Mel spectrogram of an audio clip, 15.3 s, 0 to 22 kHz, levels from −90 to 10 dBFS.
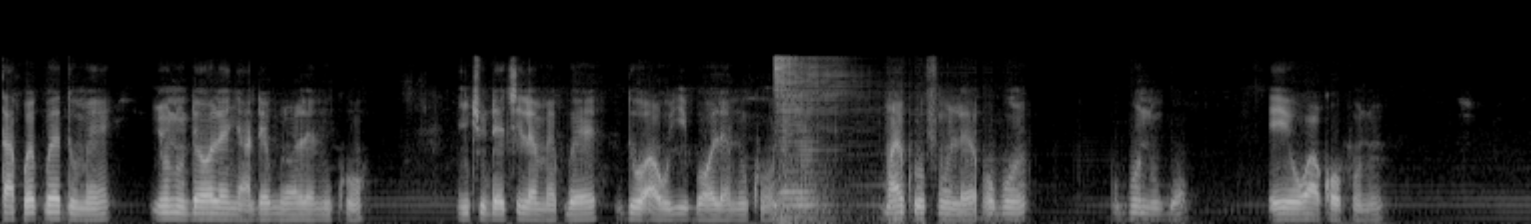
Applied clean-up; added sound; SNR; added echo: neural separator model SepFormer DNS4.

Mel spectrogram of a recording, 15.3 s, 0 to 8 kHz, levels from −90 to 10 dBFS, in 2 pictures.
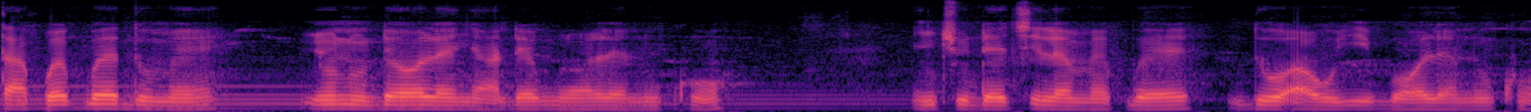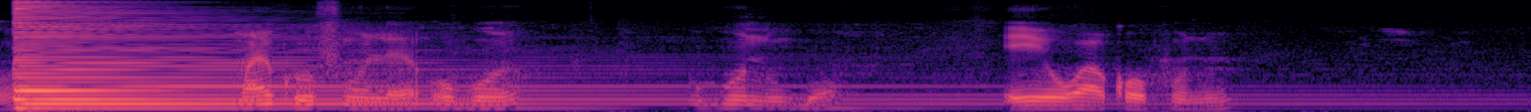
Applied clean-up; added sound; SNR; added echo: none; Keyboard (musical); 2 dB; none.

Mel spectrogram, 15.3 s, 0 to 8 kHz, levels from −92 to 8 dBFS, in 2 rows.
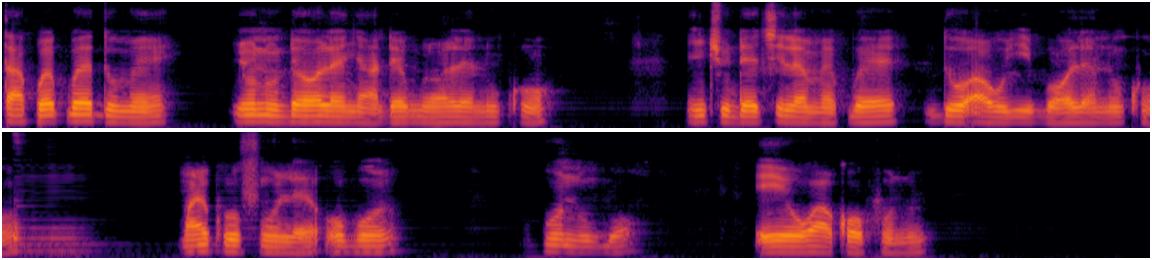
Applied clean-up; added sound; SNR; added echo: neural mask model DeepFilterNet 3.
